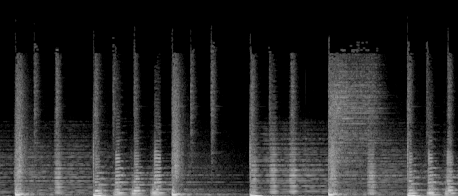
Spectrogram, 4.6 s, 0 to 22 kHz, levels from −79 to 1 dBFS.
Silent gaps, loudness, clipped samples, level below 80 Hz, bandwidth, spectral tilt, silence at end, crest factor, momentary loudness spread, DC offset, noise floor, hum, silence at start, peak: none; -22 LUFS; under 0.1%; -26 dBFS; 17.5 kHz; -4.5 dB/octave; 0 s; 16 dB; 8 LU; under 0.1%; -41 dBFS; none; 0 s; -6 dBFS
